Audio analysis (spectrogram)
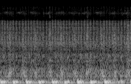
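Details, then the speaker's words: Yamaha Jupiter MX motorcycle: rough, lumpy idle with heavy rhythmic clatter about six times a second; a transmission gear catches, and the teardown found the roughness in the transmission. "Ya ini yang ternyata penyebabnya ee mesinnya itu kasar di bagian ee transmisi dan selahnya"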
